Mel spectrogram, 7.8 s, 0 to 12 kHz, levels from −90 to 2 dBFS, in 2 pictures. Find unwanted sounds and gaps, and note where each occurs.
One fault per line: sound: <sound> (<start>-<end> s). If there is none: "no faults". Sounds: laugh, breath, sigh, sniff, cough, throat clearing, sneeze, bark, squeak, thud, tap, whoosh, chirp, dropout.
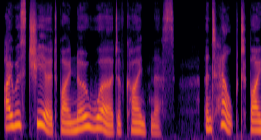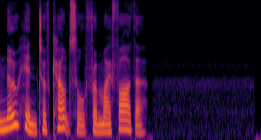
no faults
